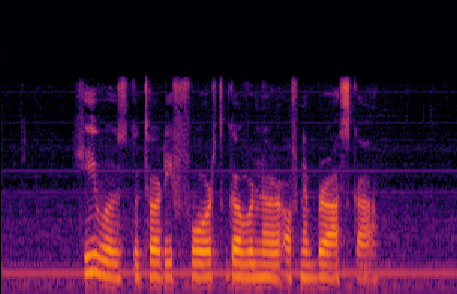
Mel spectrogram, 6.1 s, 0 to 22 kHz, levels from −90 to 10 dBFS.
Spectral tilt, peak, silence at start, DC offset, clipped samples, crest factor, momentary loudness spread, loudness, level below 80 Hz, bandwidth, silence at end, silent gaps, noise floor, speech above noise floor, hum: -5.5 dB/octave; -4 dBFS; 1.05 s; under 0.1%; under 0.1%; 18 dB; 7 LU; -19 LUFS; -50 dBFS; 8.8 kHz; 0.75 s; none; -44 dBFS; 25 dB; none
